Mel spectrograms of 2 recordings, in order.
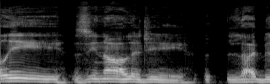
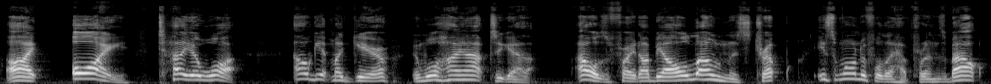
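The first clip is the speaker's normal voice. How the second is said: put-on high, loud Australian accent; 9 semitones higher, 6 dB louder than usual. A narrator's reading. Girl invites a new friend along, bold Australian accent. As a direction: pitch it way up, broad Australian. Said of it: "how do I do Australian?".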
